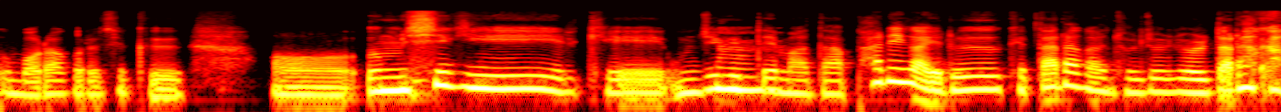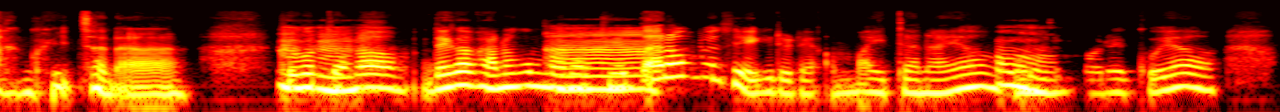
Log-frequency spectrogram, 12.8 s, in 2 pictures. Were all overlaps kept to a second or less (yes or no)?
yes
